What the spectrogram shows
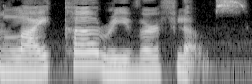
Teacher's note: o like não vai ter o E pronunciado, e aí o K já junta no A do a river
